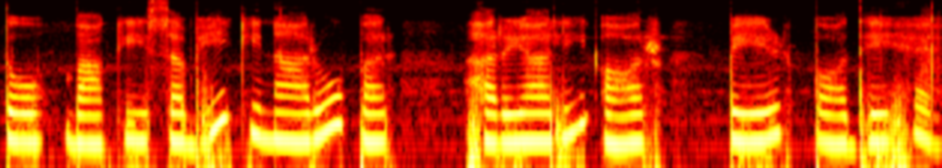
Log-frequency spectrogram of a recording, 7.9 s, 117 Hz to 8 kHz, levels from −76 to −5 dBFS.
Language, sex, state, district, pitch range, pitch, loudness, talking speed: Hindi, female, Maharashtra, Gondia, 225-250 Hz, 230 Hz, -17 LUFS, 75 wpm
